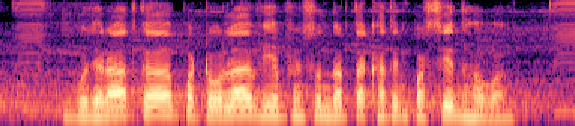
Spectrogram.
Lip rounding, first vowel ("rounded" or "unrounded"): rounded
